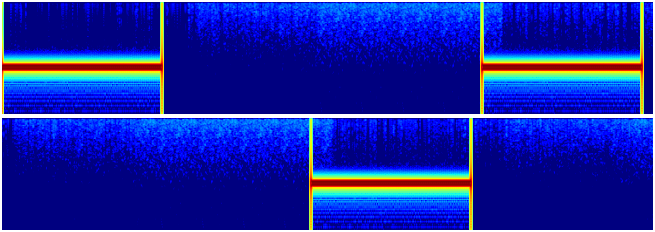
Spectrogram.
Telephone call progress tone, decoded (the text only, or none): ringback tone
